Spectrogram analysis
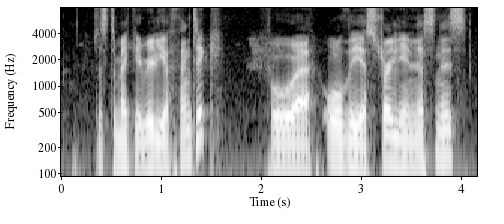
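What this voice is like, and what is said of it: Put-on Australian accent. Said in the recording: “my Australian accent ... my Australian accent”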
